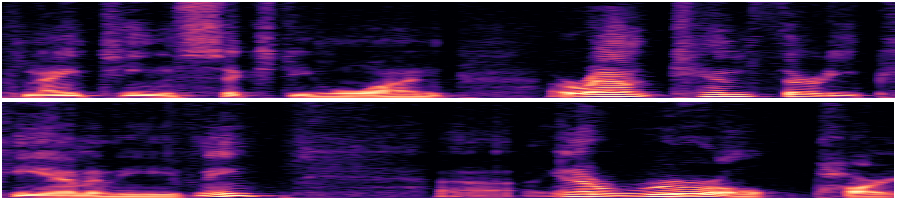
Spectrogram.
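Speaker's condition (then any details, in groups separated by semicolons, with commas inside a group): No condition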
